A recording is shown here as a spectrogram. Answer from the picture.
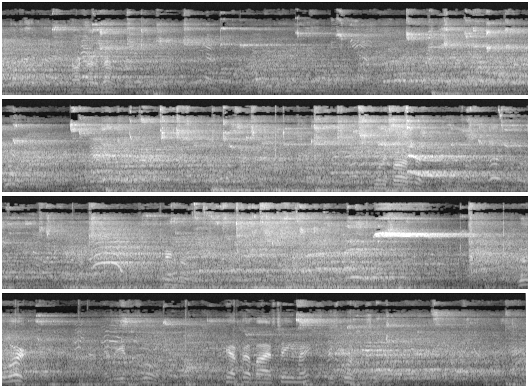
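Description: A basketball game in a gym: a ball bouncing on the hardwood court among scattered players' and spectators' voices, all echoing in the large hall. A short, high, steady tone comes a little past two-thirds of the way through.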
